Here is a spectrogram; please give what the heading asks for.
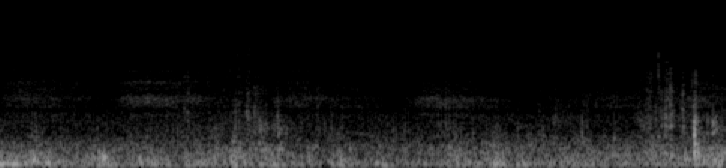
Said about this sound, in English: And super windy.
